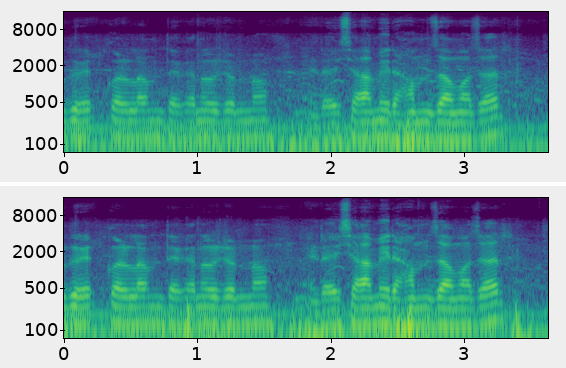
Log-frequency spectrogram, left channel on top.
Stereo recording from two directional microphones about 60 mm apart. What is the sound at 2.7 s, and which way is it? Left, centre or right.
Speech, centre.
